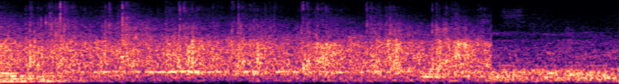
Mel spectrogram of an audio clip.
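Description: A seated audience applauds steadily, a dense wash of many hands clapping at once that holds throughout, with some voices mixed into the crowd noise.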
